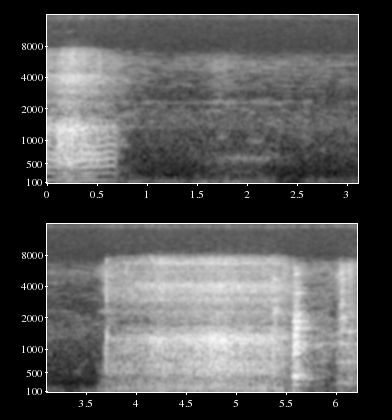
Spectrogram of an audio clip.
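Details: Mother snoring: harsh rattling snores on the breaths in, separated by quiet pauses, in a small room.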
